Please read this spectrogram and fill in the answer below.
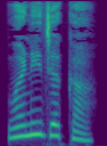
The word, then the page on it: ವಣಿಜಕ: Kannada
